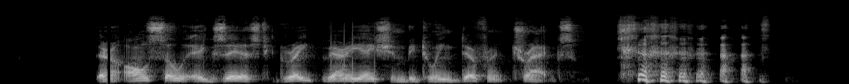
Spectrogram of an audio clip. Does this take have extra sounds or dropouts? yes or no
yes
